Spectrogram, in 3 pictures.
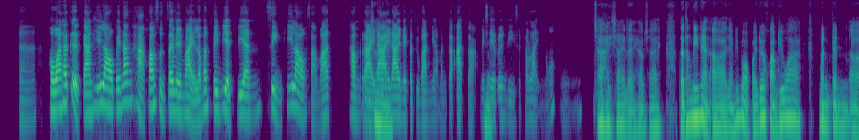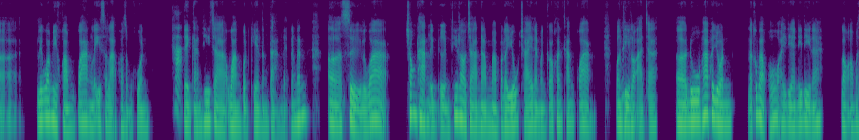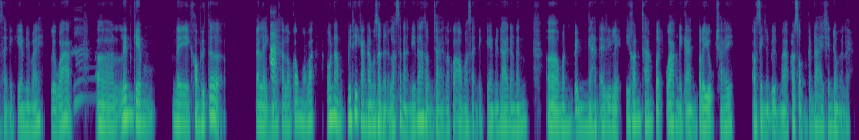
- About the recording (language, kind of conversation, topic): Thai, podcast, ทำอย่างไรถึงจะค้นหาความสนใจใหม่ๆ ได้เมื่อรู้สึกตัน?
- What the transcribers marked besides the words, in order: tapping; laughing while speaking: "ใช่"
